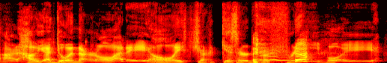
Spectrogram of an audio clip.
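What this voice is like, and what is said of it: Gritty put-on pirate Scottish accent. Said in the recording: “pirate accents ... Scottish mixed with Spanish with 100 times more grime”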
